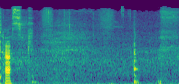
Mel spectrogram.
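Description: A man's voice ends a word at the very start, followed by a quiet pause of faint low background rumble with a few small clicks, the clearest about a second and a half in.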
